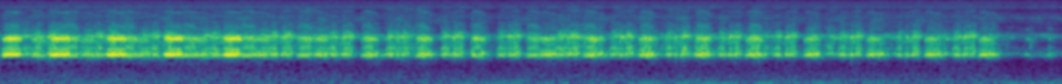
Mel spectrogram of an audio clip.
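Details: Night-time frog chorus with a few clear repeated notes at the start over a continuous mass of overlapping pulsing croaks that fades slightly toward the end.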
